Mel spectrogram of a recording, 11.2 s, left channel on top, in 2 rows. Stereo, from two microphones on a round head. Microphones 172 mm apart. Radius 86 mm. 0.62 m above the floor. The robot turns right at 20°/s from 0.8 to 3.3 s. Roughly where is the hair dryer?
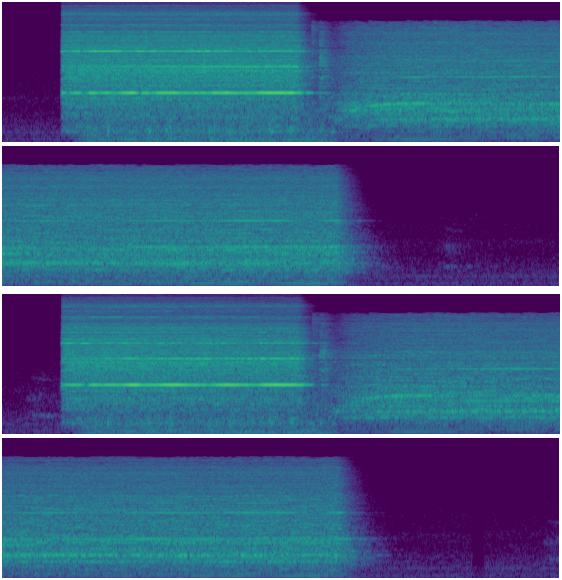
Left.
